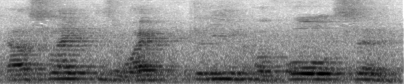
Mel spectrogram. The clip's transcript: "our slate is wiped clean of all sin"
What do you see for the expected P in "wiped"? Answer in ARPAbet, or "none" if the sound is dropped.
none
